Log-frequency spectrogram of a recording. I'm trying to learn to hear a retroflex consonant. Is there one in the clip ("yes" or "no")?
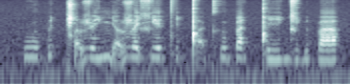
yes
